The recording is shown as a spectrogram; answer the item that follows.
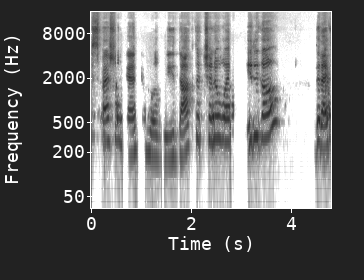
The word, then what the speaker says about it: Chinwe Idigo: today my very special gift will be dr chenoweth idigo did i pronounce it correctly doctor you did you did um thank you for having me i'm happy to be here you're welcome doctor and dr chinaway has a forum for a black it's a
